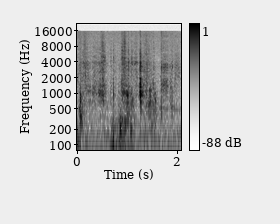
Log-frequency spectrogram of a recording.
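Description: Faint handling sounds from a sketchbook being lifted and opened: a few soft clicks and paper rustles.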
